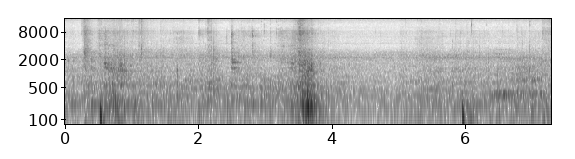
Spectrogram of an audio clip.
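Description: Silicone spatula stirring and scraping thick, sticky halwa of grated gourd in an aluminium pot, faint, with a few soft knocks against the pot, the clearest about halfway through.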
